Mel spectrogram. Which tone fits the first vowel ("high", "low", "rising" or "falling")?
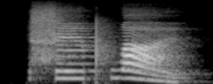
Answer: high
